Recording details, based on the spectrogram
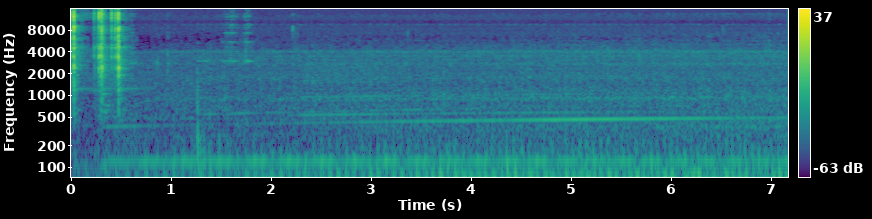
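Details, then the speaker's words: Heritage Riviera ceiling fan on high: low motor hum with a faint tone climbing steadily in pitch as the fan spins up, a very rapid startup sound; normal high-speed startup. "medium now on high you're going to notice a very crazy rapid startup sound it sounds like it's literally fixing to take off for Mars or something"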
